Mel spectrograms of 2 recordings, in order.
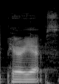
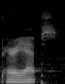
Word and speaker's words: periapsis: cool you may notice I just say periapsis sometimes I think a lot of people do that it's periapsis but I pronounce it perry apps sometimes I don't put this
